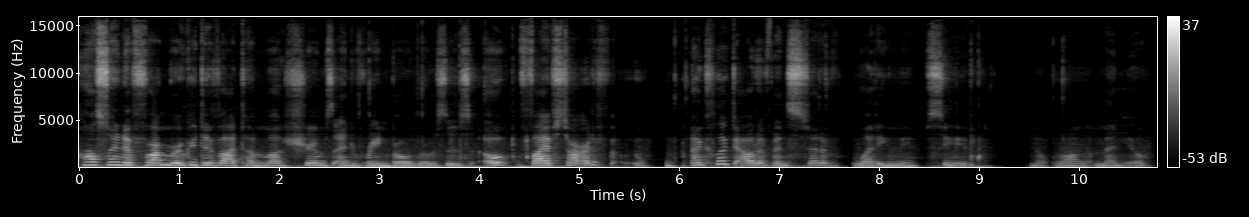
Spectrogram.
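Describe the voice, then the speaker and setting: Higher-voiced woman streaming, playful and casual. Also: fairly even intonation, unhurried, a little hiss or hum, rough recording. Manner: playful, self-deprecating, talks to herself and viewers. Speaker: streamer, video game player. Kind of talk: casual gaming livestream chat.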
